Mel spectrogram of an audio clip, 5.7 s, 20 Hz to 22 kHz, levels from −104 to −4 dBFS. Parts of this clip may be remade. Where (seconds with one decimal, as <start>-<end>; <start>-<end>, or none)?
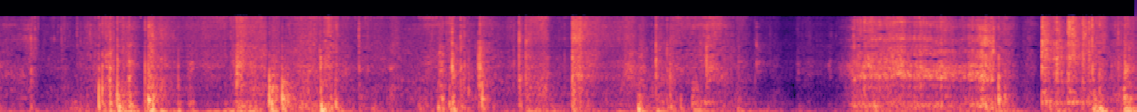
0.5-1.4; 2.5-3.2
